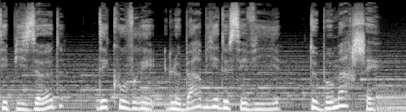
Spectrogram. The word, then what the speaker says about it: Séville: de séville de beaumarchais mais vous l'avez peut-être déjà entendu prononcer ainsi le barbier de seville qui correspond probablement à la façon dont on le disait au xviiie siècle mais au meilleur résumé nous avons choisi la manière moderne séville allez c'est parti direction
